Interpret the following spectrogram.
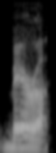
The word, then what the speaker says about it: Mara: mention that I believe I've been mispronouncing Rooney Mars name I it's actually pretty or pronounced Mehra so I'd like to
